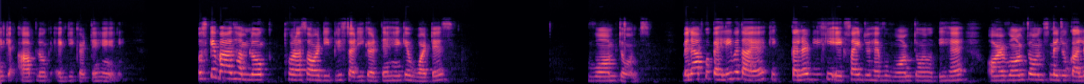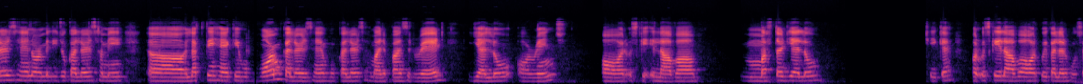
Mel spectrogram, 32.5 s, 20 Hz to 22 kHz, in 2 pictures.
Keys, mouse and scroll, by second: 4.3 space, 4.5 click, 4.8 space, 6.6 click, 8.1 space, 8.6 click, 8.7 space, 16.4 b, 19.0 F7, 21.3 click, 27.9 click.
